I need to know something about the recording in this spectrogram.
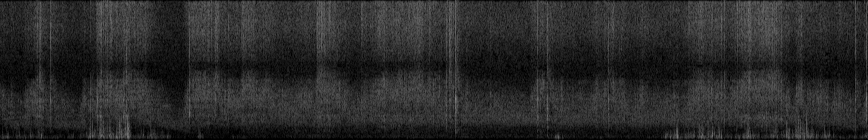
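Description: Small stones clatter and scrape as hands sift through rocky ground.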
